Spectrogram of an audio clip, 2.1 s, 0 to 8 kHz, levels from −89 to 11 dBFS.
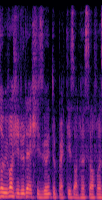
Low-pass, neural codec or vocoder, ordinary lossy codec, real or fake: none; none; none; real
